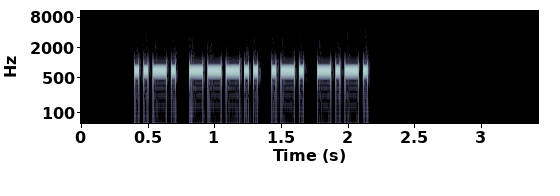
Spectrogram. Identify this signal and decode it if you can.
Morse code, heard as a keyed tone, about 34 wpm, 700 Hz. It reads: F8RC
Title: DXCC-100 Call Signs - 4 Characters - 35wpm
